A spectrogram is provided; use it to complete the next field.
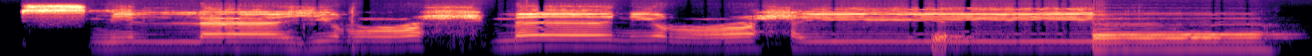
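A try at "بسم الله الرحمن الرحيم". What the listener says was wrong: Jangan terlalu ditekankan sekali, Pak. Bis. Tapi netral saja ya. Ibnu Jazir mengatakan disempurnakan sifat-sifat tersebut ya tanpa takalluf. Bismillah, tidak. Bismillah ya. Dengan santai, Pak, menyempurnakan.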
